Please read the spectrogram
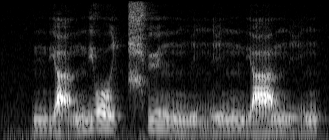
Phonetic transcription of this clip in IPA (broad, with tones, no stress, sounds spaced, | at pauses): n̪ j ä̰˨˩ n̪ j o˥˧ ʊ̯ t͡ɕʰ y˥˩ n m ḭ˨˩ n i˧˥ n n̪ j ä˧˥ n̪ i˧˥ n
